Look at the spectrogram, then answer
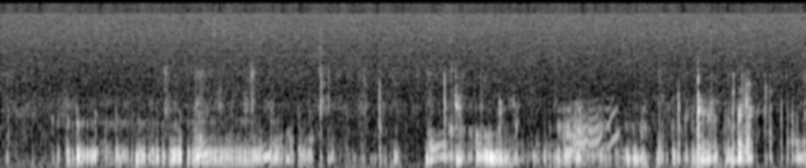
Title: Sugar free gummies attack! (Loud upset stomach noises)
